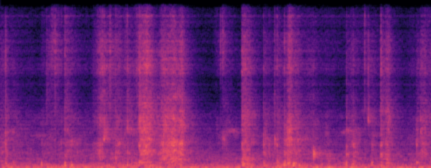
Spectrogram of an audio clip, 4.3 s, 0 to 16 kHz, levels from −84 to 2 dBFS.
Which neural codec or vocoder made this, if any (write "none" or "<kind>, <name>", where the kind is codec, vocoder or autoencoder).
autoencoder, DAC-VAE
